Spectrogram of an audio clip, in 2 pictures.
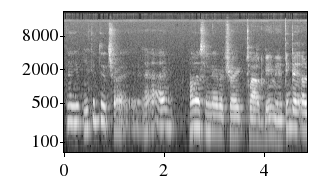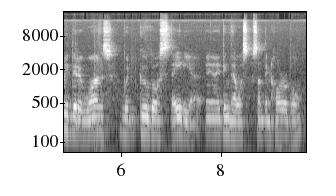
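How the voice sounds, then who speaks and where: A man from Puerto Rico, a native Spanish speaker, hosts a casual tech stream in a roomy, echoey space. His medium-pitched voice rambles as he thinks aloud, with faint noise underneath. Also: normal speed, darkish tone. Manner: rambling, thinking aloud while reading chat. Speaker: live stream host giving PC troubleshooting advice. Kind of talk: casual live stream chat.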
